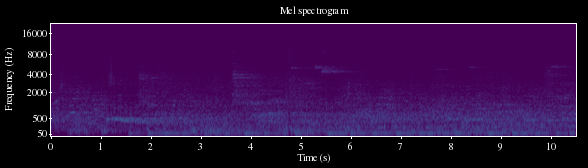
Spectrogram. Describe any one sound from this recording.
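Players' feet thud as they run.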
